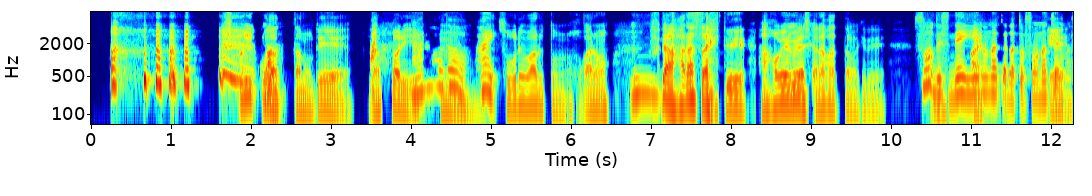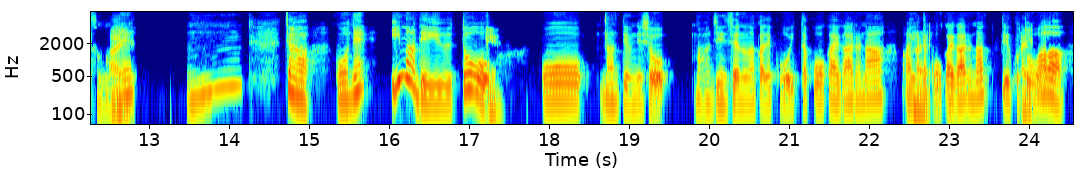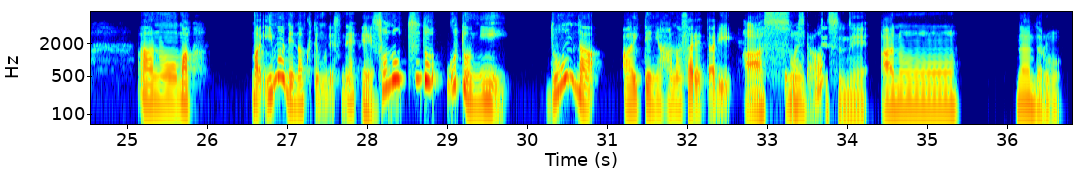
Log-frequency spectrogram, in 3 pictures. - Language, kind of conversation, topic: Japanese, podcast, 後悔を人に話すと楽になりますか？
- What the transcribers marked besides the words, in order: laugh; laughing while speaking: "相手"; tapping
